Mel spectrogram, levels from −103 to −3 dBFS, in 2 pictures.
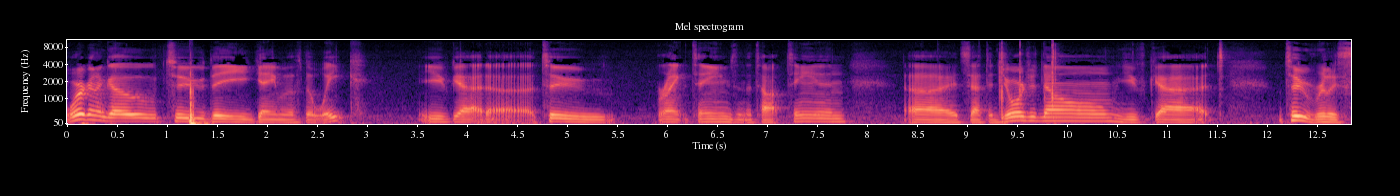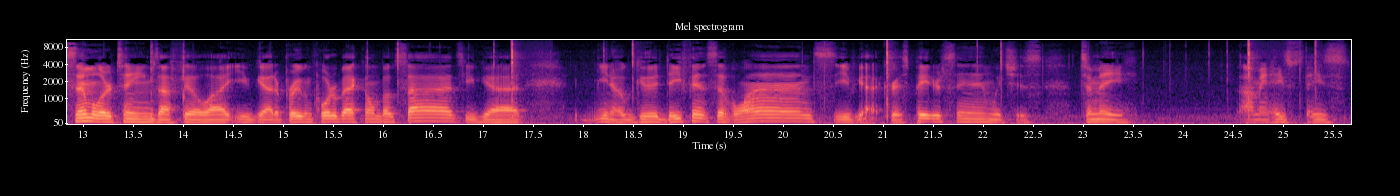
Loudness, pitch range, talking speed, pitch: -29 LUFS, 95-120 Hz, 140 wpm, 110 Hz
